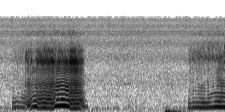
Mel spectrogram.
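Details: Buzzing, wavering snores with a low vibrating tone over two breaths, from a sleeping animal: snoring.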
